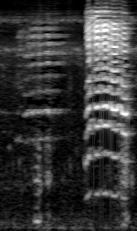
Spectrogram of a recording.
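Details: Domestic goat raised by its keepers, recorded just after it gave birth to a female kid; one loud, strained, nasal bleat rich in stacked harmonics lasting about half a second, following a brief faint murmur.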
